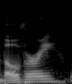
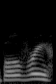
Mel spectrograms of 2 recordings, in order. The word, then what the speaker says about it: Bovary: but Madame Bovary, like just the title is so off-putting to a teenage boy. Like it rhymes with ovaries, it's Madame, right.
